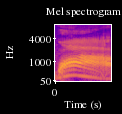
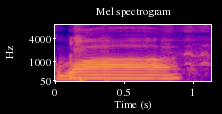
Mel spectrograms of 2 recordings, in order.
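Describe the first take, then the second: First: It is said in an angry way. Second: It is said in a sad way.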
